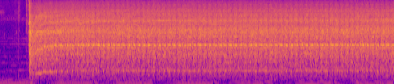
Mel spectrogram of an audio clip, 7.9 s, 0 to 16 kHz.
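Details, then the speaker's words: Mazda RX8 with newly installed JDM Renesis rotary, first crank with fuel relay and fuel pump fuse pulled, no oil pressure seen yet: even fast crank with steady high starter whine, no firing; normal starter cranking. "sounds like the starter is working good which is nice and all the rest of our stuff is on at least here"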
